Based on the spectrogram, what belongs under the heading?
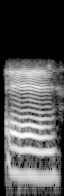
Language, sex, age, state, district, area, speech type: Bodo, female, 60+, Assam, Baksa, rural, conversation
